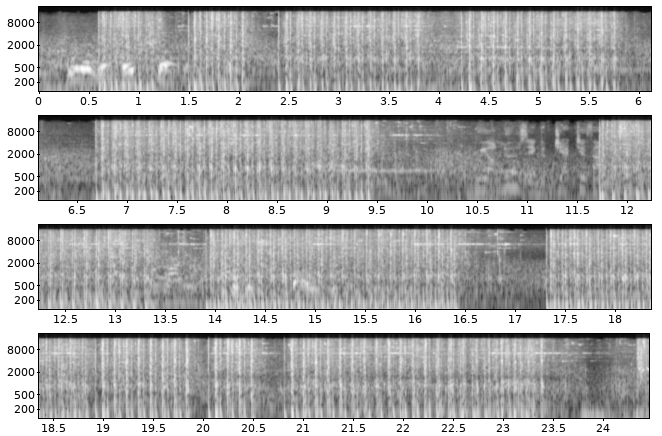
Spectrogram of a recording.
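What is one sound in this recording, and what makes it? A heavy machine gun fires in long, rapid bursts.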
